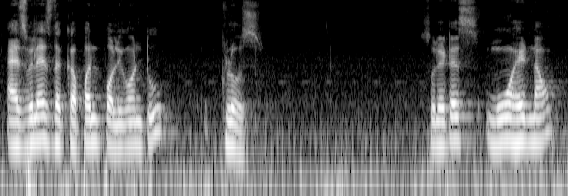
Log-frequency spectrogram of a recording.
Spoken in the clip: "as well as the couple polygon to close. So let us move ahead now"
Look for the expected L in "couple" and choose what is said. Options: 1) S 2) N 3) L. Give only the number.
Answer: 2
